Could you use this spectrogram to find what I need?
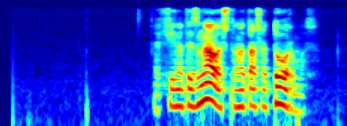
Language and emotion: Russian, angry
